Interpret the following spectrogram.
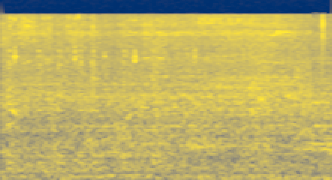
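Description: Loud, steady din of a pachislot parlour: a dense wash of mechanical clattering from the slot machines.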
